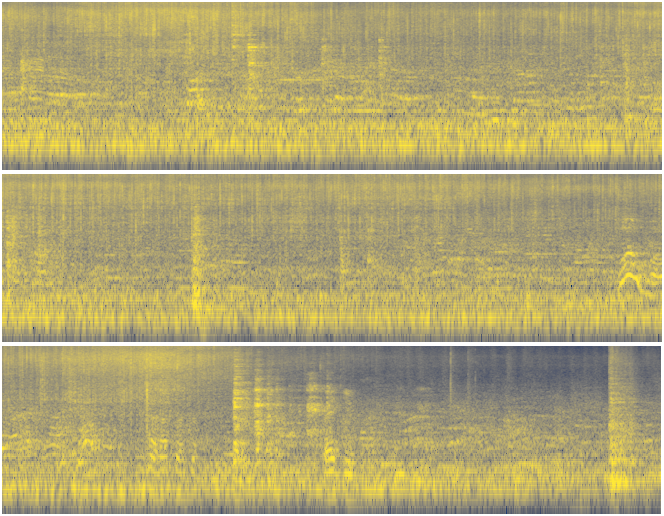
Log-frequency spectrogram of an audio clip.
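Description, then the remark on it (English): Food sizzles loudly in a hot pan, a dense, steady crackling hiss that runs the whole time with a few sharper pops near the end, while muffled voices murmur in the background. “Is it okay if I come record the sizzle really fast?”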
